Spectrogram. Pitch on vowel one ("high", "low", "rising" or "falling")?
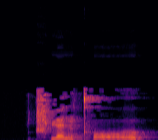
rising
